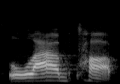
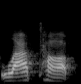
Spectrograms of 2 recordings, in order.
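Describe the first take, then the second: First: The first syllable ends with a b sound. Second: The first syllable ends with a p sound. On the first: The speaker calls it wrong. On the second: The speaker calls it right.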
